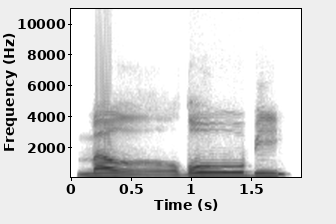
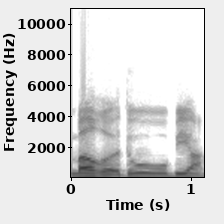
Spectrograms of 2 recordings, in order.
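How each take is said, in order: First: The gh sound closes cleanly without a bounce. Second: An extra vowel bounce follows the gh sound. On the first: The speaker calls it right. "Maghdubi seperti itu" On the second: The speaker calls it wrong. "tawallud ketika membacanya. Tidak boleh seperti itu"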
